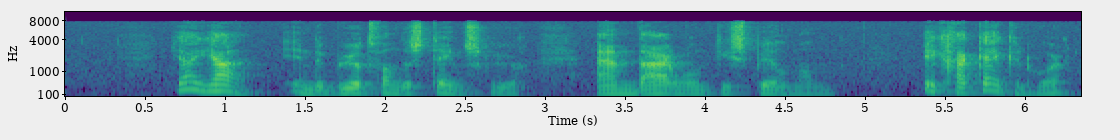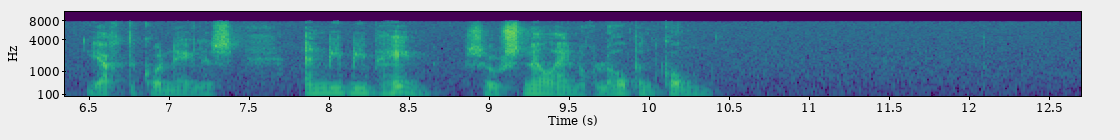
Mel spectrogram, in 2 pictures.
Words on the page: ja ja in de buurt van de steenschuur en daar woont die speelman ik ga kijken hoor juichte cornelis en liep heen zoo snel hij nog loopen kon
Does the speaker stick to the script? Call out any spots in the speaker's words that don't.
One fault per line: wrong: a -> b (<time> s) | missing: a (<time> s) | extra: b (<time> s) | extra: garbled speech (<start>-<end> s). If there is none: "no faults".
extra: liep (8.1 s)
